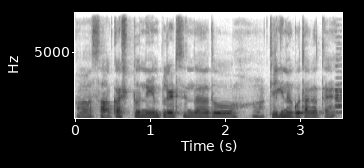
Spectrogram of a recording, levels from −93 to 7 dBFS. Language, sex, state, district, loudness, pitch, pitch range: Kannada, male, Karnataka, Bangalore, -18 LUFS, 150 Hz, 140-160 Hz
